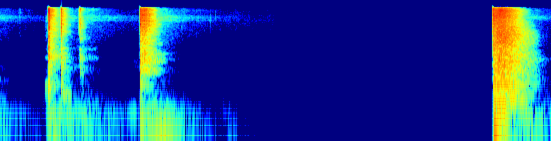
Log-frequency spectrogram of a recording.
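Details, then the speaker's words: Predator PCP air rifle test-fired after reassembly with barrel transfer port aligned and bolts tightened: a few sharp, crisp cracks with even decay and no odd ring; shot sound clean and consistent. "itu ya bunyinya cetek enak bunyinya dengarkan mantap bunyinya cetek"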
